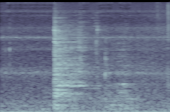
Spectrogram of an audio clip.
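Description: Cheddar and chorizo quesadillas go into a pan on low heat, giving a sudden soft sizzle as they land, then a gentle frying hiss with light clinks of utensils.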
